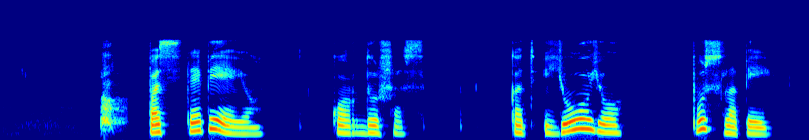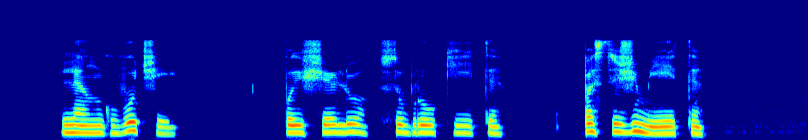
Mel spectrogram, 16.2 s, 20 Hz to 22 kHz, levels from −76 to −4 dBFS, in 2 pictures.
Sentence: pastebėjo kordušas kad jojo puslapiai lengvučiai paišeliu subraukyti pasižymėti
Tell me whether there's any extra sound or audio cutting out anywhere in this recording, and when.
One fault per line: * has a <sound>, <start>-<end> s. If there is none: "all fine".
* has a bark, 1.0-1.3 s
